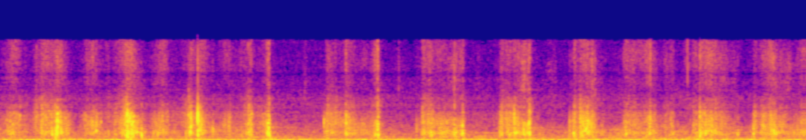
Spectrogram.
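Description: Fingernails scratch along the front pocket opening and stitching of worn black denim high-waist shorts. The result is quick, irregular scratchy strokes with bright, rasping bursts over a steady low rumble.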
